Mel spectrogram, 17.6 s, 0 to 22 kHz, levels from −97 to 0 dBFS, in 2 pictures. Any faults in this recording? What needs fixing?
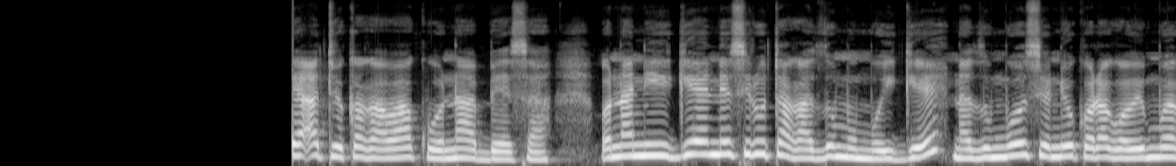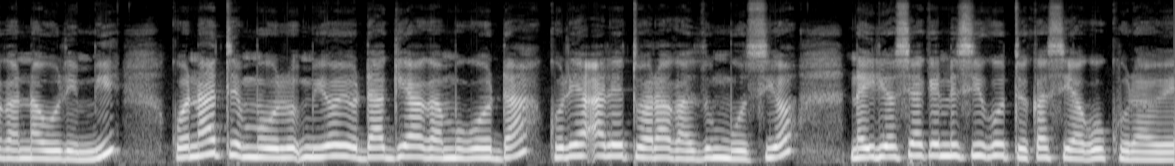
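The speech clip opens in dead silence: from the very start until about 2.21 s there is nothing at all, not even room tone, and the speech then arrives already in progress. That is an audio dropout to silence, likely from the input feed being lost or muted while the recorder kept writing silence, so whatever was spoken in those first two seconds is gone. To prevent it, confirm the input connection and mute state before recording begins.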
